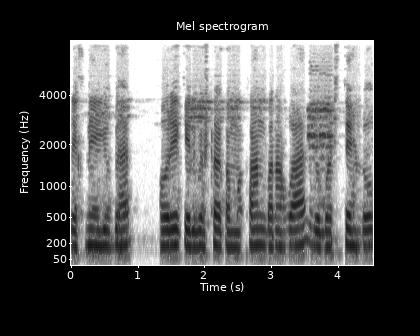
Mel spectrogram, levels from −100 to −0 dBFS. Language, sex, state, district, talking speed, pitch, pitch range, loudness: Maithili, male, Bihar, Muzaffarpur, 200 wpm, 170 Hz, 165-175 Hz, -16 LUFS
